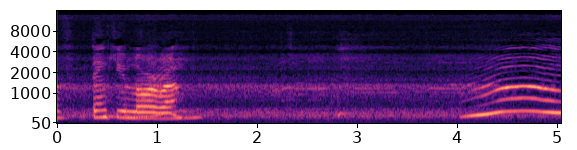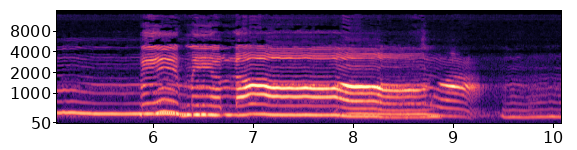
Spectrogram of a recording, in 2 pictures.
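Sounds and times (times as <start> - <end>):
woman singing long held note: 4.0 - 8.9.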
